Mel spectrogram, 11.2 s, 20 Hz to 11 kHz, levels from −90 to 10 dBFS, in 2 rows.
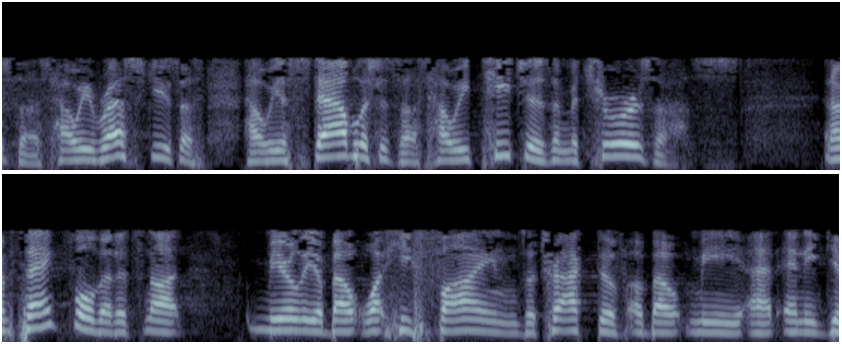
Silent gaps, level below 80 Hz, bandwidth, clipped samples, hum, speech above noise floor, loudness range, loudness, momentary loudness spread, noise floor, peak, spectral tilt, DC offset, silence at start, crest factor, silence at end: none; -60 dBFS; 4.1 kHz; under 0.1%; none; 33 dB; 2 LU; -26 LUFS; 11 LU; -60 dBFS; -6 dBFS; -10 dB/octave; under 0.1%; 0 s; 20 dB; 0 s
